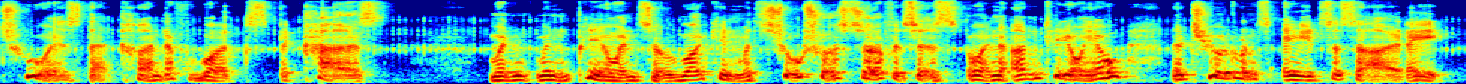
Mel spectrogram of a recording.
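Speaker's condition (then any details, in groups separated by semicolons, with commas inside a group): Deafness with cochlear implant; uses cochlear implant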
